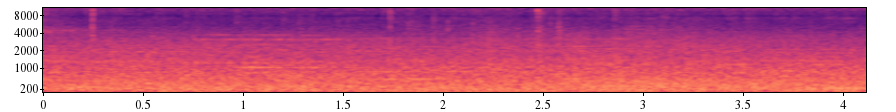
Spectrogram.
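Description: Ice-arena crowd applauding and cheering, a steady wash of noise with no break.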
